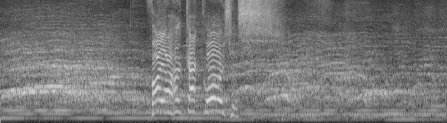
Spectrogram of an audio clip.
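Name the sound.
audience shouting and whooping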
